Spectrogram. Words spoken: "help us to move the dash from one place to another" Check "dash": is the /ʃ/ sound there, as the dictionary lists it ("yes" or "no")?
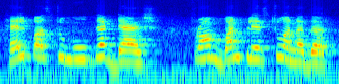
yes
